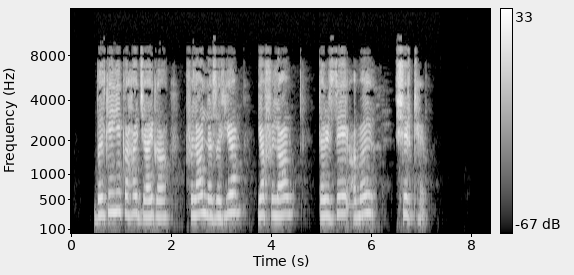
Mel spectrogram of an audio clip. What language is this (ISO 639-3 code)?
urd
